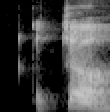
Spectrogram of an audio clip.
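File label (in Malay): "kecoh", Malay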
